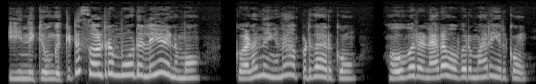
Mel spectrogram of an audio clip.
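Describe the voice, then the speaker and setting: A woman voicing a calm young wife and mother who soothes her husband with light amusement in a cartoon. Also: very high-pitched, racing, no echo. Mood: soothing. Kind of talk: cartoon voice acting. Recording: dull lo-fi dry recording.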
